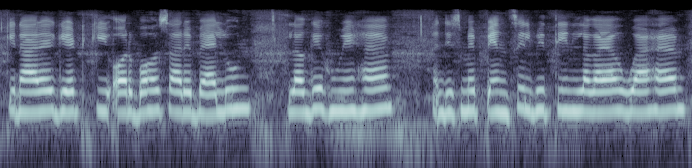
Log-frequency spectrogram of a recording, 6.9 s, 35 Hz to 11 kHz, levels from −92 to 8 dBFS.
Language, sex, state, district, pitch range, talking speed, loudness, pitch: Hindi, female, Jharkhand, Palamu, 235-250 Hz, 145 wpm, -14 LUFS, 245 Hz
